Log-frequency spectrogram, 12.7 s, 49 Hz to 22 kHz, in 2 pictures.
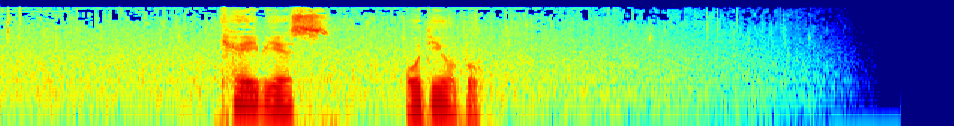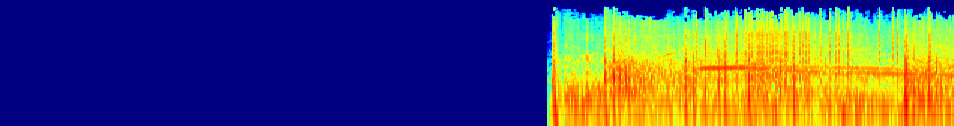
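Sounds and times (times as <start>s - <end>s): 
speech: 1.5s - 3.3s
fireworks and firecrackers exploding in street: 10.1s - 12.7s.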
